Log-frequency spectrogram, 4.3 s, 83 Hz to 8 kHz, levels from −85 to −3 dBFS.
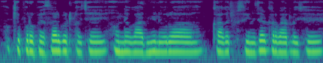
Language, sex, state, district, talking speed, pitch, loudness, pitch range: Angika, male, Bihar, Bhagalpur, 220 wpm, 195 Hz, -27 LUFS, 190-200 Hz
